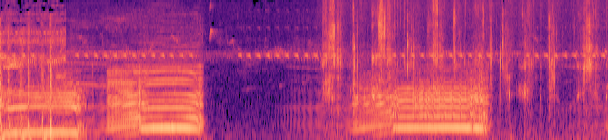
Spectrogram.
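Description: Cattle mooing: several long moos one after another, each sliding up in pitch and then held steady.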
